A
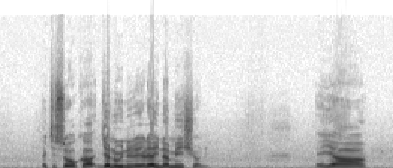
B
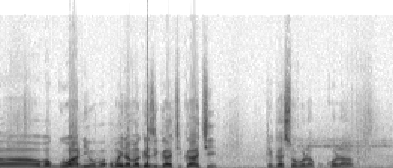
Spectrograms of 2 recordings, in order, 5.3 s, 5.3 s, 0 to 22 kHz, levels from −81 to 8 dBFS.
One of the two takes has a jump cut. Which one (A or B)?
B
